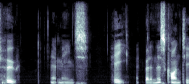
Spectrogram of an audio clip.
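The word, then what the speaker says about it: هو: a little dot in it Al and it's pronounced who and it means he but in this context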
